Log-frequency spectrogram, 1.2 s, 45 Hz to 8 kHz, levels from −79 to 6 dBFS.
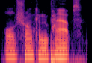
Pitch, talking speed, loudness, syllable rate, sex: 80 Hz, 145 wpm, -20 LUFS, 3.9 syllables/s, male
